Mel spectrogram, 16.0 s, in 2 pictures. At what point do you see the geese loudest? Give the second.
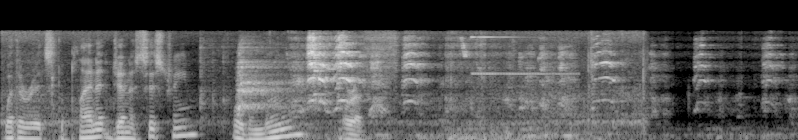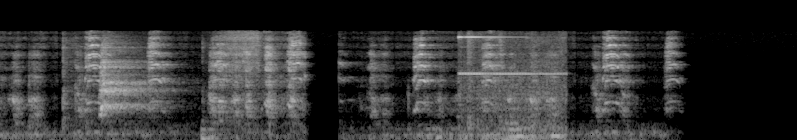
3 s.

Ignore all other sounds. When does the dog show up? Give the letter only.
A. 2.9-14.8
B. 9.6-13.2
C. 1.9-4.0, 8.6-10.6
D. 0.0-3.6
C.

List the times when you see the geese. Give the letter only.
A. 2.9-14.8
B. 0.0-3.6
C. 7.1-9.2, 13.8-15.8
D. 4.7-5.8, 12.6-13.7
A.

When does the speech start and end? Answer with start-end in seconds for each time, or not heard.
0.0-3.6.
